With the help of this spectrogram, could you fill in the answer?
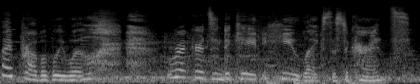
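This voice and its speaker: An actress playing a reserved, polite young woman scientist, speaking in a measured, formal way in scripted game dialogue. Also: on the high side, very animated. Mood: composed, polite. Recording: game music behind the voice.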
